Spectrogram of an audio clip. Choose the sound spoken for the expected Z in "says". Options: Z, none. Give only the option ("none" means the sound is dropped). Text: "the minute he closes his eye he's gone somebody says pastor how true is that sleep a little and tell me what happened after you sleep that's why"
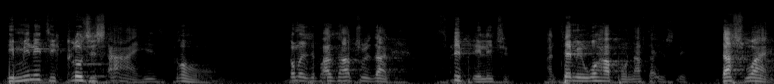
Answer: none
